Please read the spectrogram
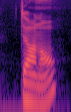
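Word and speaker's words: Donal: It's D-O-N-A-L, Donnell. Donnell. – Yes. – Donnell. I believe it's Donnell. – Uh-huh. – Logue. L-O-G-U-E.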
